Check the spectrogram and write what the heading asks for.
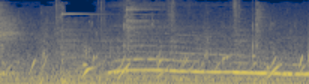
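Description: Underwater bubbling sound effect, a stream of quick rising blips, over background music with one long note that slides slowly downward.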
